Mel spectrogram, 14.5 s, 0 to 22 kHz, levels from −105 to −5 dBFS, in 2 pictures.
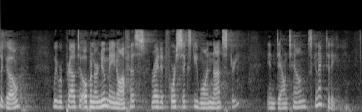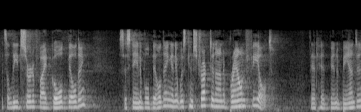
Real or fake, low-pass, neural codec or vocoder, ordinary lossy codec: fake; 7.2 kHz; vocoder, 44.1 kHz, 128 mel bands every 256 samples, BigVGAN v2; MP3, 64 kbps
